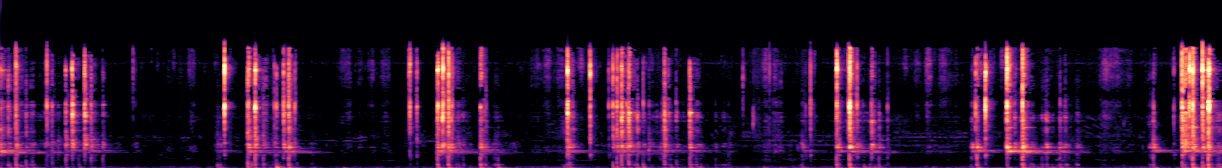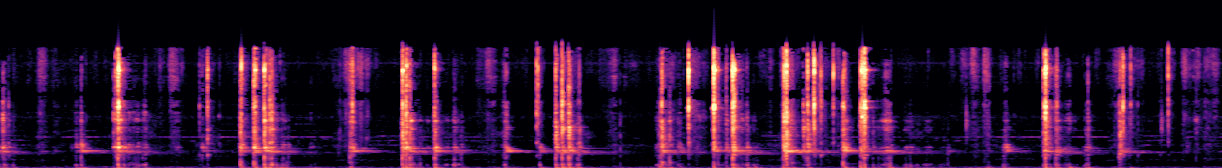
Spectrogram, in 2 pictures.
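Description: Pliers clicking against a hex thread die as the die is worked back off a VW Beetle cylinder head's exhaust stud. There is a sharp metal click with a short ring about every second, as the pliers grip, turn and are reset.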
